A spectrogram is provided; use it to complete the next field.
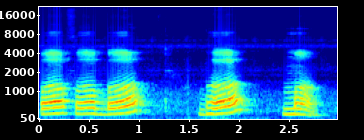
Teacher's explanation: आगे है जिन व्यंजनों के उच्चारण में दोनों ओष्ठों द्वारा श्वास का अवरोध होता है वे क्या कहलाते हैं, वे हमारे कहलाते हैं, दोनों ओठों का अवरोध होता है श्वास लेने में, क्या कहलाते हैं हमारे ओष्ठक। जैसे कि हम प फ ब भ बोलते हैं तो दोनों ओठों द्वारा श्वास का क्या है अवरोध होता है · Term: ओष्ठ व्यंजन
